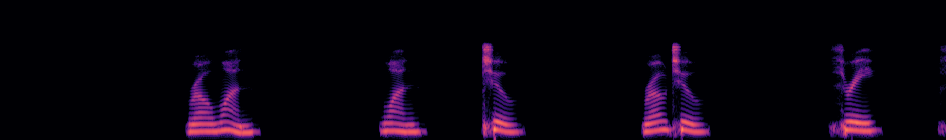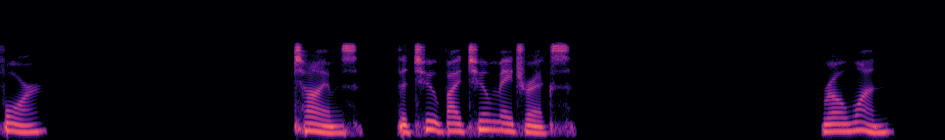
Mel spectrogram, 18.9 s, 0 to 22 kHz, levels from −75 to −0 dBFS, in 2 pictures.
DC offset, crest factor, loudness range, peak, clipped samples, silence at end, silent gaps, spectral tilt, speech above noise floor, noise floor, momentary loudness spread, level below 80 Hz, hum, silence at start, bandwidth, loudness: under 0.1%; 18 dB; 7 LU; -16 dBFS; under 0.1%; 0.5 s; 2.62-3.78 s, 4.30-4.80 s, 5.27-6.40 s, 7.12-8.28 s, 8.84-9.37 s, 9.95-12.38 s, 13.12-13.41 s, 15.27-17.66 s; -5 dB/octave; over 62 dB; under -90 dBFS; 14 LU; -72 dBFS; none; 1.85 s; 7.4 kHz; -29 LUFS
